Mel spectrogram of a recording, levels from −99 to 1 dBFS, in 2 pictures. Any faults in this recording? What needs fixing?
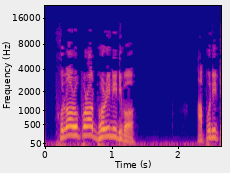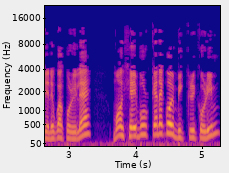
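The speech has been through a low-bitrate perceptual codec, most likely AAC compression of the AAC-LC kind, starved of bits so that the quantiser discards detail it judges inaudible. Across the whole clip this leaves nothing above 14.1 kHz and plainly audible codec damage: a dull, smeared top end with a watery, fizzy edge on sibilants, which fits a bitrate of around 32 kbps. To prevent it, encode at a higher bitrate or keep a lossless master for review.

Pre-echo occurs from 4.74 to 4.78 s. A sharp attack falls late in a transform block, and the codec spreads quantisation noise sized for that loud moment evenly across the whole block, including the quiet stretch before it. This is heard as a short hiss about 32 ms ahead of the onset, and the attack itself lands softened and smeared rather than crisp. To prevent it, give the encoder more bits or use one with effective block switching for transients.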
